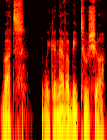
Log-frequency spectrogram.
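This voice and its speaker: Brief: grave veteran commander, measured and solemn, dropped low and soft, read by a male narrator, dry sound. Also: breathy edge, dry recording, exaggerated voice.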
